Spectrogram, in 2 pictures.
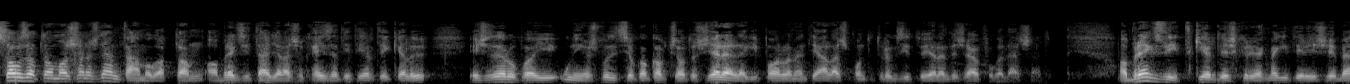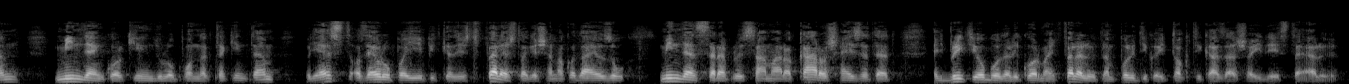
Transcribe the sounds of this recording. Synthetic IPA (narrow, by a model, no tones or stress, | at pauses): sɒvozɒt̪omːɒlʃɒjno̞ʃnɛmt̪aːmo̞ɡɒt̪ːɒmɒ̰brɛɡzit̪ːaːrɟɒlaːʃo̞khɛjzɛt̪eːt̪eːrt̪eːkɛløːeːʃɒzɛuɾoːpɒjiuːnijoːʃpo̞zit̪sijoːkːɒlkɒpt͡ʃo̞lɒt̪o̞ʃjɛlɛlːɛɡipɒrlɒmɛnt̪iaːlːaːʃpo̞nt̪ot̪rø̞ɡziːt̪øːjɛlɛnt̪eːʃɛlfo̞ɡɒd̪a̰ːʃa̰ːt̪ | ɒbrɛɡzit̪keːrd̪eːʃkøɾeːnɛkmɛɡit̪eːɾeːʃeːbɛnmind̪ɛŋko̞rkiːnd̪uloːpo̞nt̪nɒkt̪ɛkint̪ɛm | ho̞ɟɛst̪ɒzɛuɾoːpɒjieːpiːt̪kɛzeːʃt̪fɛlɛʃlɛɡɛʃɛnɒkɒd̪aːjo̞zoːmind̪ɛnsɛɾɛpløːsaːmaːɾɒkaːɾo̞ʃhɛjzɛt̪ɛt̪ɛɟbrit̪ːijo̞bːo̞ld̪ɒliko̞rmaːɲfɛlɛløːt̪lɛmpo̞lit̪ikɒjit̪ɒkt̪ikaːzaːʃɒid̪ḛːst̪ɛ̰ʔɛ̰lø̰ː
